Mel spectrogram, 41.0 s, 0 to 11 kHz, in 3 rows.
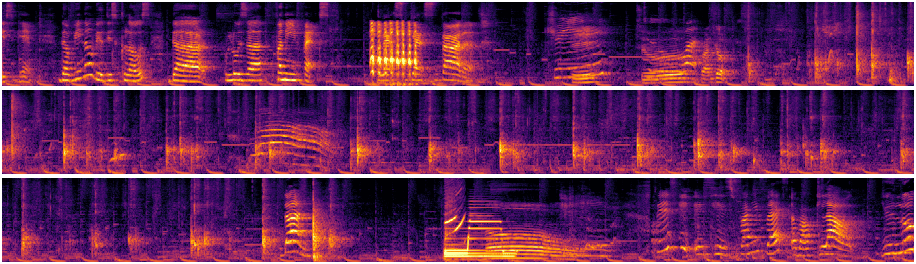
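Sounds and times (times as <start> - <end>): background music with steady beat: 0.0 - 41.0
paper cups tapping and scuffing: 11.0 - 32.6
short voice: 34.0 - 35.7.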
